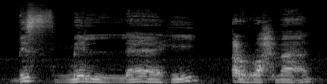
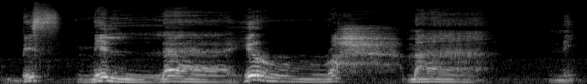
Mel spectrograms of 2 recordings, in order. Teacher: We overlook the alif and lam. We join the he with the ra in the way we say it. So we say Bismillahir-Rahmani.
